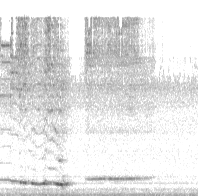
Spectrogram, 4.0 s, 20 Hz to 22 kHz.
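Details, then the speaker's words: Xenon plasma toroid globe on ~15 MHz LC RF driver: thin high whistle wavering and dipping, dropping out, returning steadier and fading; builder suspects the gate is overdriven, unconfirmed. "my first impression of really what that is is that's that's that gate being overdriven um so that's why it actually makes that noise"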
